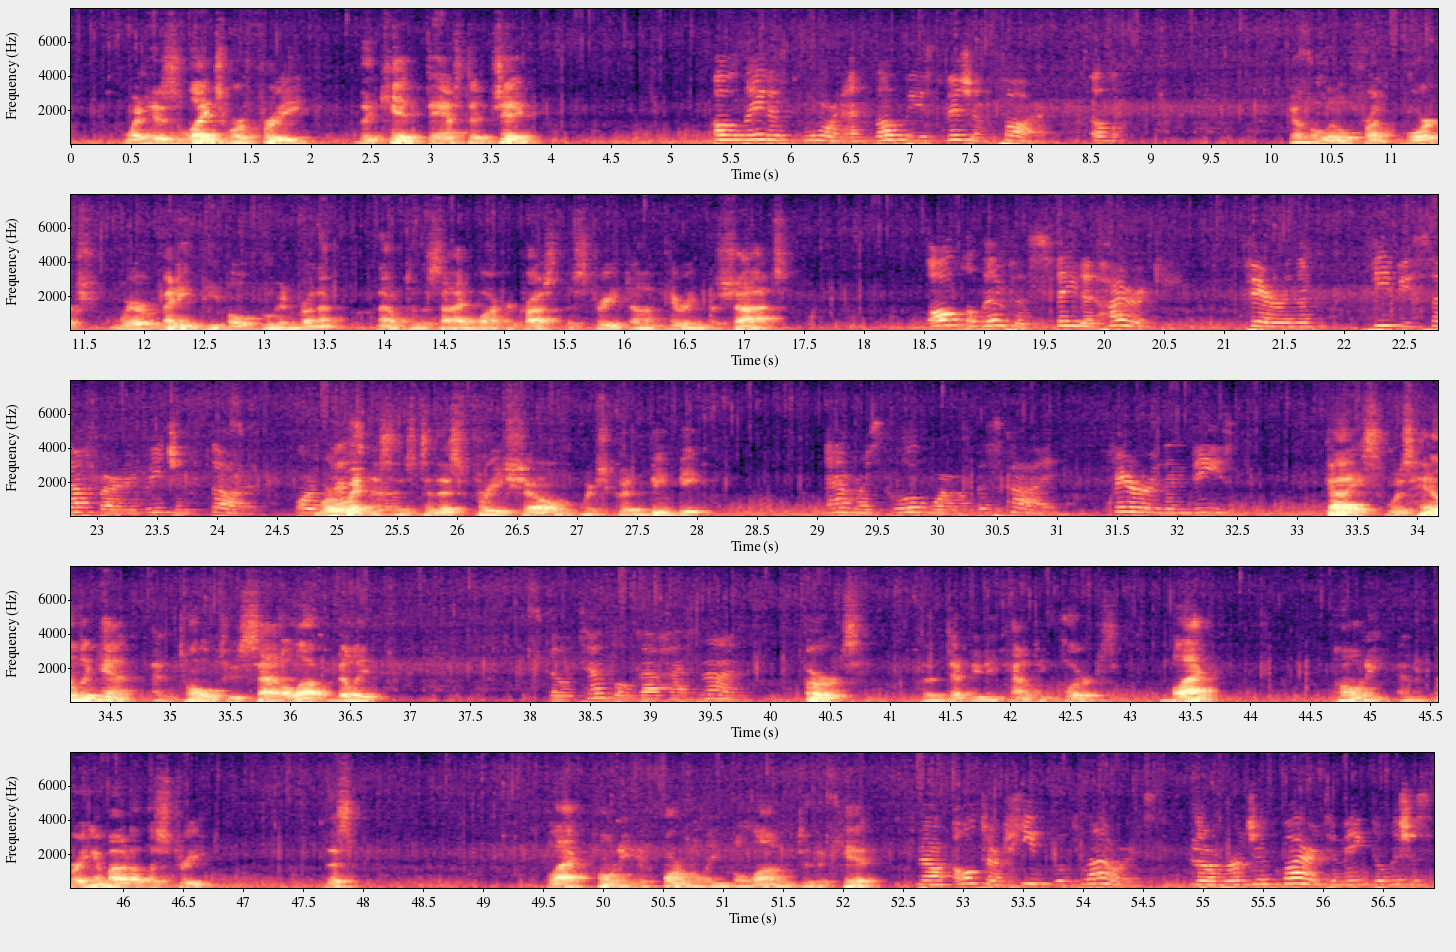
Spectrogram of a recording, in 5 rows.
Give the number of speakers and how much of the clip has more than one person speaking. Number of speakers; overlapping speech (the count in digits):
2, about 1%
